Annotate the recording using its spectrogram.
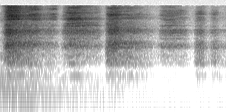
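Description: Breathy gasp sounds in the dance mix, repeating about twice a second and fading away while the music beat drops out.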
